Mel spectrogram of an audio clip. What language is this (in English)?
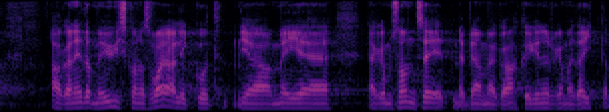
Estonian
